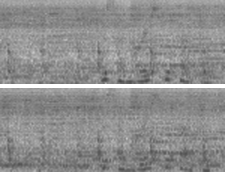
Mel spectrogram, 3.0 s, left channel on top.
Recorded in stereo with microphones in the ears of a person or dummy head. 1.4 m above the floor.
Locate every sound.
0.0 s a machine running: centre (ahead or behind), 1.4 m
1.3 s a woman speaking: 55° left (ahead or behind), 1.5 m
